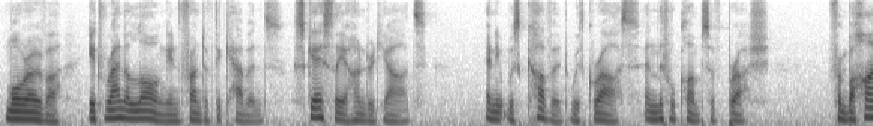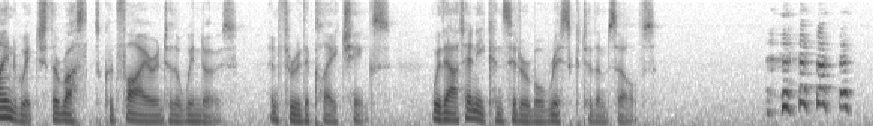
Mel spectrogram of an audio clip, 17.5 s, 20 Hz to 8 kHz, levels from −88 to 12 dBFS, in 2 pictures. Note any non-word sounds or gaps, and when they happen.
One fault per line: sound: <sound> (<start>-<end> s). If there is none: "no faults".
sound: dropout (9.6-9.7 s)
sound: laugh (16.4-17.3 s)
